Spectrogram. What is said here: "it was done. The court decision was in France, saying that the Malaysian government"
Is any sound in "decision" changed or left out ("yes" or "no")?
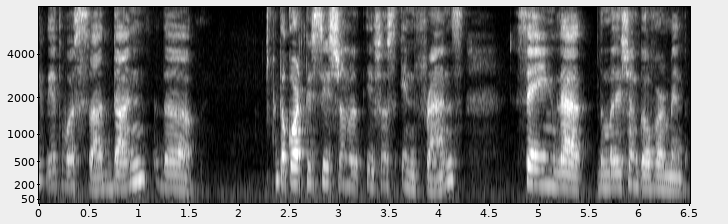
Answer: yes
